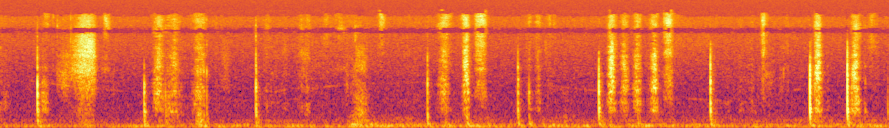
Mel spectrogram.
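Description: A stylus held in the fingers scratches across the screen of a flat plastic LCD writing tablet while writing letters. Quiet, short, dry ticks and scratchy strokes sound over a low, steady background hum.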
